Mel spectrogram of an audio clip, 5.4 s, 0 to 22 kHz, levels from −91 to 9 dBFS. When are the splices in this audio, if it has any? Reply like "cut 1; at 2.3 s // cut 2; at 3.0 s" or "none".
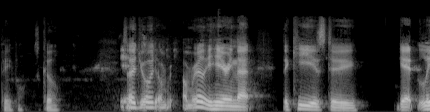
none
